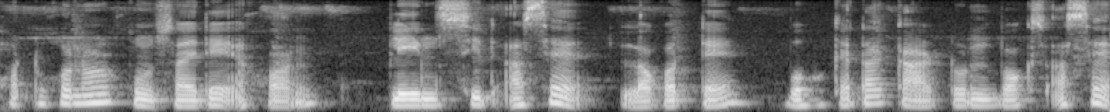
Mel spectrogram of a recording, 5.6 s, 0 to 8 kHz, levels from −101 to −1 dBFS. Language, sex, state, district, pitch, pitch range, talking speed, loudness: Assamese, male, Assam, Sonitpur, 125 Hz, 115-155 Hz, 140 wpm, -19 LUFS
